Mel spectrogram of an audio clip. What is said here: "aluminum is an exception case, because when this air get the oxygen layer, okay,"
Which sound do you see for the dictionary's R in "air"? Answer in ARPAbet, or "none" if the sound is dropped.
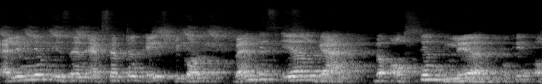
L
